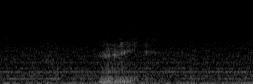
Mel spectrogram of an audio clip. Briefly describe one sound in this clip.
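An older man speaks briefly into a headset microphone.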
